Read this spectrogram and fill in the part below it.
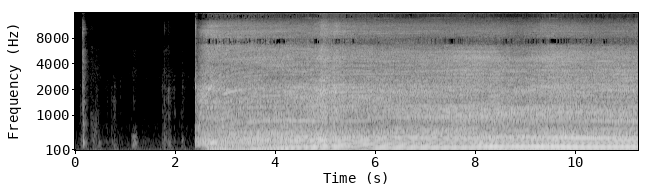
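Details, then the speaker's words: Eureka vacuum cleaner, run without a bag: silence, then the motor spins up to a steady high whir with a rough scraping edge underneath, sounding like a belt grinding against a fan; cause suspected, not confirmed. "That sounds like a belt grinding against a fan."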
